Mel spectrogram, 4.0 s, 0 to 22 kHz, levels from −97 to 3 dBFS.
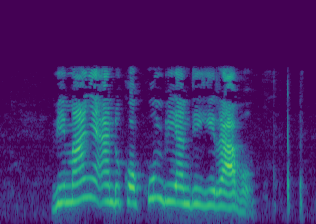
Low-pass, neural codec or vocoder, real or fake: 7.2 kHz; none; real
